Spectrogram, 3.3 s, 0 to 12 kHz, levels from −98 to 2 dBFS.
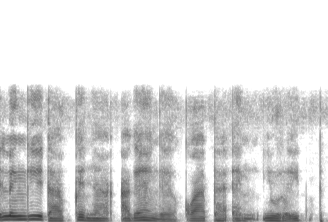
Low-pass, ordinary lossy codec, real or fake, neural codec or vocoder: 7.2 kHz; none; fake; codec, 16 kHz, 2 kbps, FreqCodec, larger model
